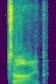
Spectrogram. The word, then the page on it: type: British English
